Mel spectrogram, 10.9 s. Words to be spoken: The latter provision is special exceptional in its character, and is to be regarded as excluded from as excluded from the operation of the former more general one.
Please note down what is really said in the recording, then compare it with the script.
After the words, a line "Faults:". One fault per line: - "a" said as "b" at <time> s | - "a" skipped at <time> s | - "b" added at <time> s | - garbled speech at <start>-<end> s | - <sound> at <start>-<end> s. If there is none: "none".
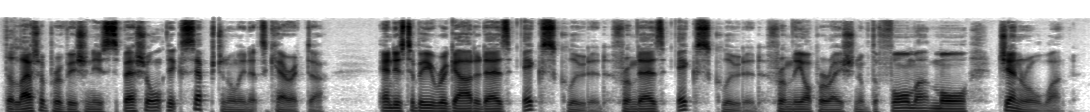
The latter provision is special exceptional in its character, and is to be regarded as excluded from as excluded from the operation of the former more general one.
Faults:
- dropout at 2.1-2.2 s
